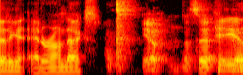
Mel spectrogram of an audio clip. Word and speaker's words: Adirondacks: in the how do you say it again adirondacks yep that's it hey i said it right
